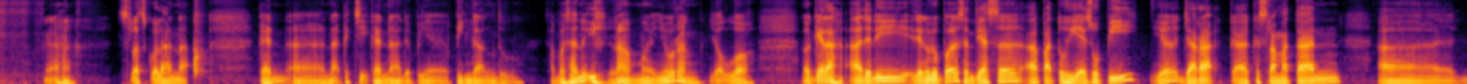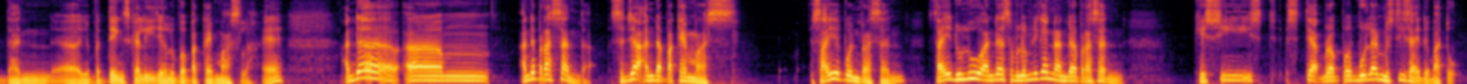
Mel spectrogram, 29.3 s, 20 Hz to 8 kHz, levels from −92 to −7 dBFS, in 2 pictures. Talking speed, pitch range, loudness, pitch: 150 wpm, 95-135 Hz, -17 LUFS, 105 Hz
